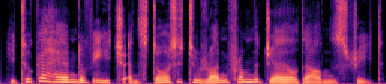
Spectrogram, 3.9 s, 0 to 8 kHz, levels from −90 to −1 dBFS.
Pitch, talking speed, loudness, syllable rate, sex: 190 Hz, 250 wpm, -18 LUFS, 4.5 syllables/s, female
